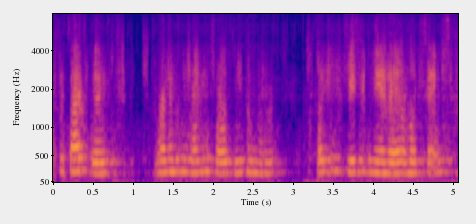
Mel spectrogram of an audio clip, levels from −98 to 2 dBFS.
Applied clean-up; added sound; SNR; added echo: neural separator model SepFormer DNS4.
